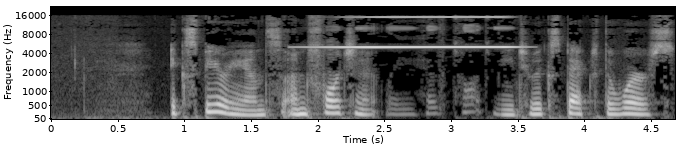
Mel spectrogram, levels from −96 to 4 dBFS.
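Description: A microphone was picking up the loudspeaker it was feeding, and at one frequency the loop gain rose above one, so from 1.77 s to 3.65 s the speech is overrun by loudspeaker feedback squeal. The 5 kHz tone grows on itself, swelling from nothing into a piercing whistle in well under a second, and then holds at a level about 10 dB above the speech.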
